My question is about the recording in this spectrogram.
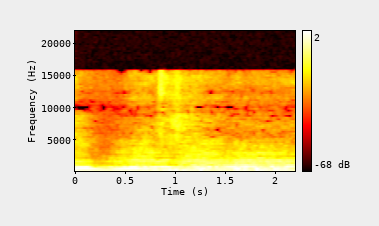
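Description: A hymn sung by several voices, holding long, steady notes that change pitch every second or so.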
